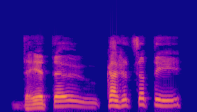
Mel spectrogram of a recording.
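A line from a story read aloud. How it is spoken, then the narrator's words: Exclaimed. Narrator (Russian): воскликнул штурман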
